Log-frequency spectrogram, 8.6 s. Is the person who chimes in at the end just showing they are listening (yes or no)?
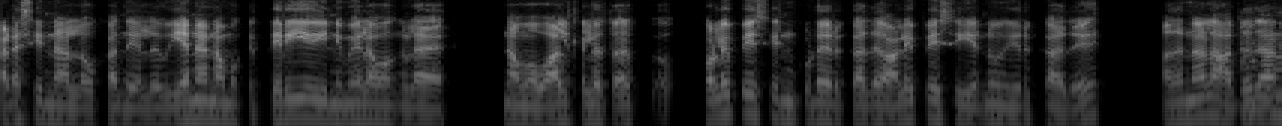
yes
